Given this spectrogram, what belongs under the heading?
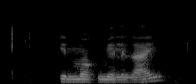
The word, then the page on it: inmokmilcai: Aneityum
